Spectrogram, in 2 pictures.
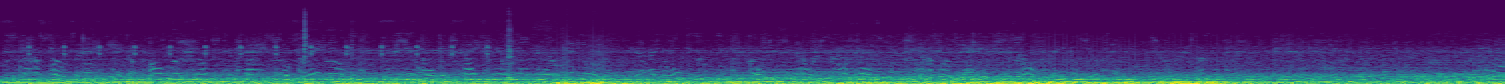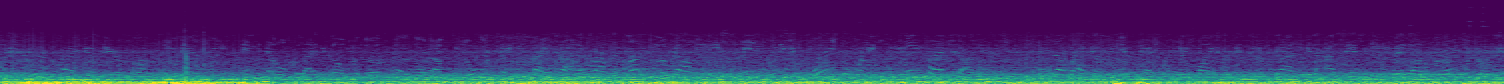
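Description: Steady low rumble of a car driving, engine and tyre noise heard from inside the cabin, swelling and easing as it speeds up and slows through town, with a voice faintly audible underneath.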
